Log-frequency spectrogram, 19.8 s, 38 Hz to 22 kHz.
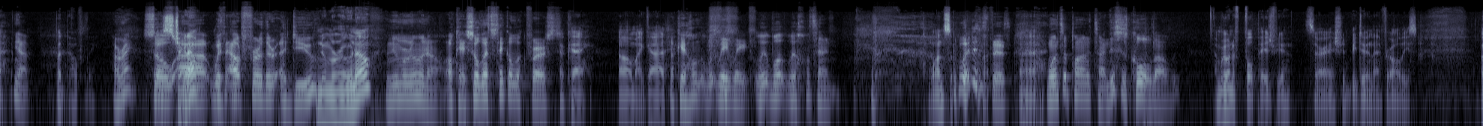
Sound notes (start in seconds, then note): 11.6 laughter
